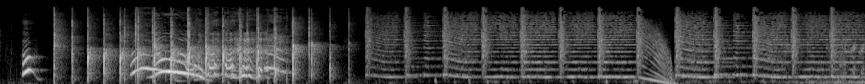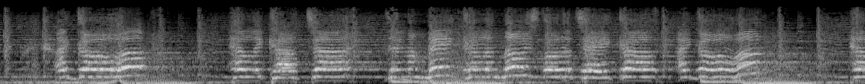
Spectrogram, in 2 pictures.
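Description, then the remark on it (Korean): A pop song intro, performed live on a radio show, begins with rhythmic claps and vocal chants, then a steady synth tone and a sweeping downward effect before a heavy bass beat kicks in, loud. “그럼 저희 노래 들어볼게요.”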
